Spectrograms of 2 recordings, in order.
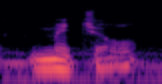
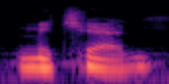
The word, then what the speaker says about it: Michel: But we're talking about the case that inspired that movie, which is The Exorcism of Anneliese Mitchell, or Anneliese Michel. And where you read it around the world. I don't know. I read it as Anneliese Mitchell. M-I-C-H-E-L. – That's the way I would pronounce it.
